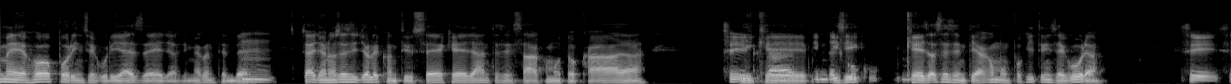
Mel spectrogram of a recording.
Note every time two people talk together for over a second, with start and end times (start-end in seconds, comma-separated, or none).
7.4-9.2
